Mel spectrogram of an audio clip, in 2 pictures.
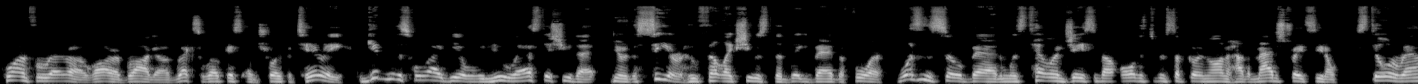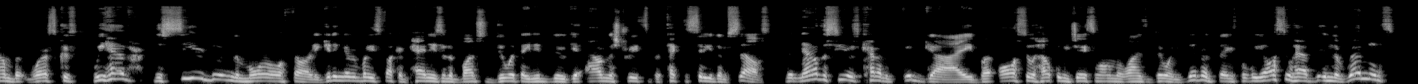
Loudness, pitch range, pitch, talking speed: -18 LUFS, 135-175 Hz, 150 Hz, 245 wpm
